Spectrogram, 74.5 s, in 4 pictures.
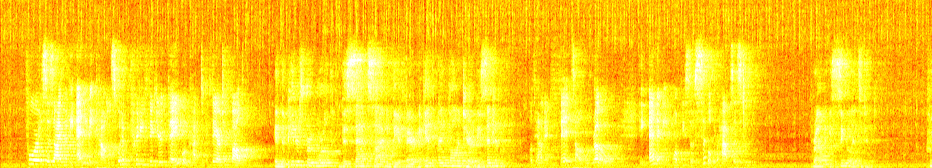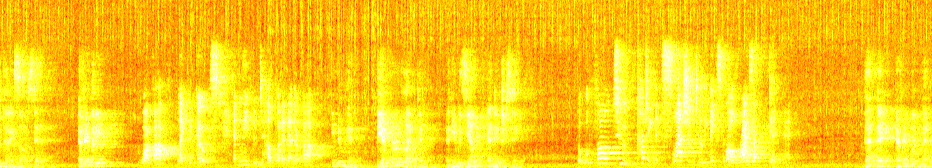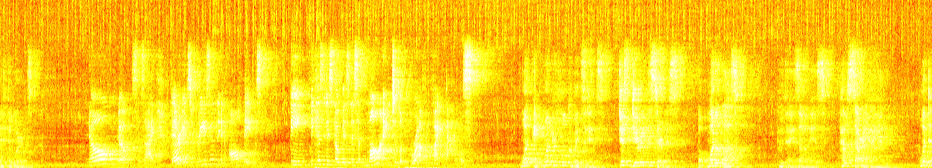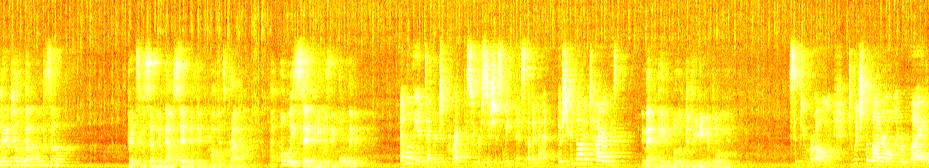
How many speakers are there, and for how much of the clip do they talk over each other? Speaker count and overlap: two, no overlap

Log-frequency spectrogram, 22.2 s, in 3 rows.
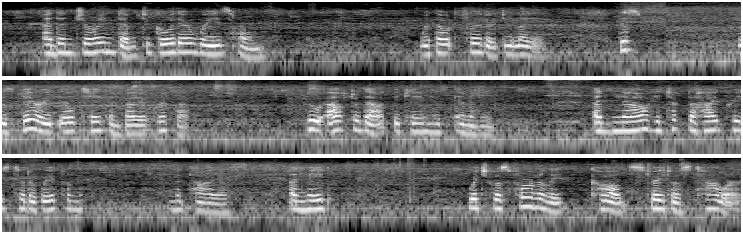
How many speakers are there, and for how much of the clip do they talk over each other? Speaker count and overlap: one, no overlap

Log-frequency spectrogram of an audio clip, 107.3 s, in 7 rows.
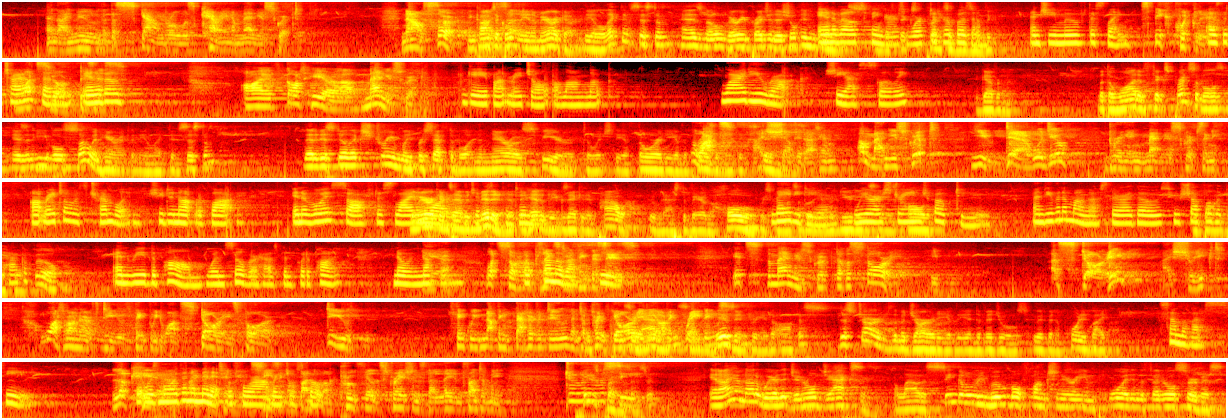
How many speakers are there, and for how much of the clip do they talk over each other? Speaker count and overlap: three, about 19%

